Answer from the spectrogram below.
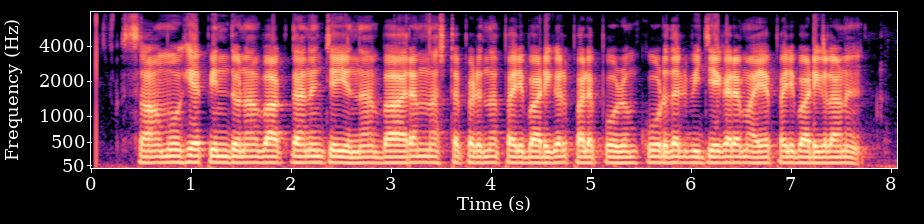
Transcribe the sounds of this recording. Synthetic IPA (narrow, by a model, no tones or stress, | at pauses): saːmuːɦjɐpind̪uɳɐʋaːɡ̚d̪aːnɐmt͡ɕe̞jːunːɐbʱaːɾɐmnɐʂʈɐpːe̞ɽunːɐpɐɾibaːɽiɣɐɭpɐlɐpːo̞ːɻumkuːɽuðɐlʋid͡ʑɐjɐɣɐɾɐmaːjɐpɐɾibaːɽiɣɐɭaːɳɨ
